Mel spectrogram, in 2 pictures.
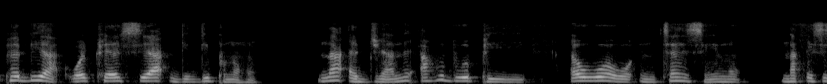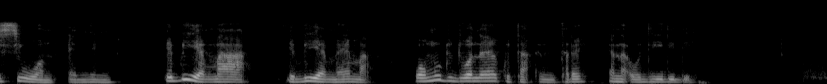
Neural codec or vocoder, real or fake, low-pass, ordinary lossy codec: codec, 16 kHz, 8 kbps, FreqCodec, smaller model; fake; 7.2 kHz; Opus, 16 kbps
